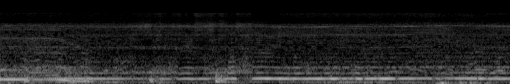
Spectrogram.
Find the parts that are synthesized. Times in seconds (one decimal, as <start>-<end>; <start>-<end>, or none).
1.3-2.8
